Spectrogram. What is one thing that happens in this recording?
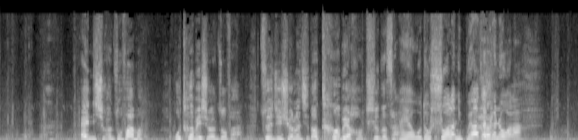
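A young woman speaks coldly and sharply.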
